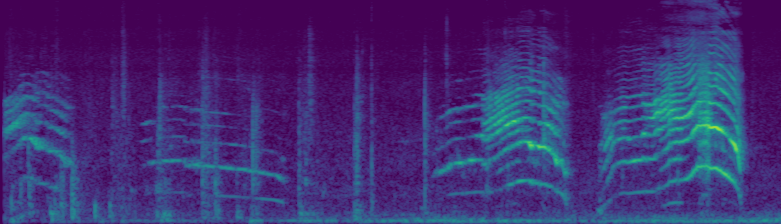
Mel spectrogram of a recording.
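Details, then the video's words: Female domestic cat at home in the morning, unhappy about a neighbour's cat in her garden, giving weird drawn-out wavering yowls, quiet at first and then building into two loud, strained, rising-and-falling wails near the end. "Cat doesn't like the neighbour cat. FUNNY WEIRD CAT NOISES!!"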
